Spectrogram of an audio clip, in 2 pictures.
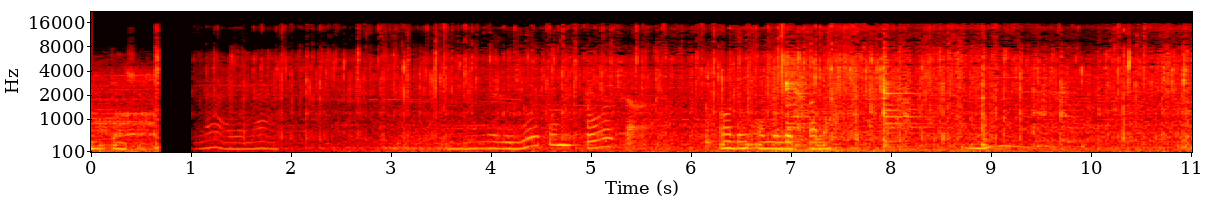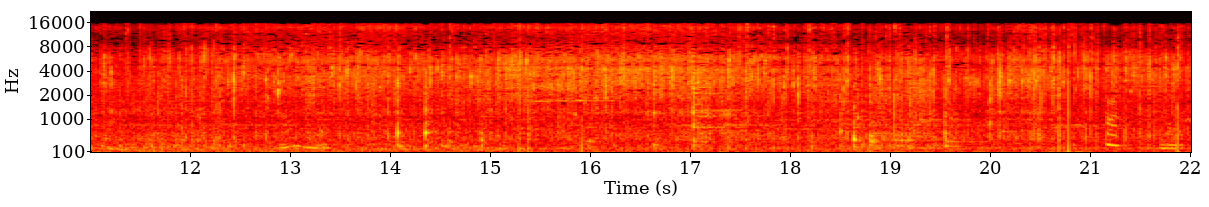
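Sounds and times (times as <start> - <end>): omelette sizzling in oil: 1.0 - 22.0
metal spoon scraping a pot: 6.1 - 20.3.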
